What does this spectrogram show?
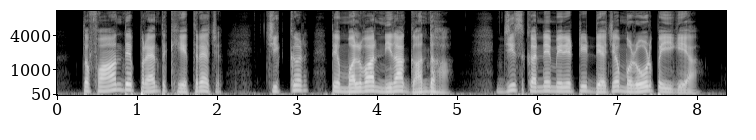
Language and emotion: Dogri, disgusted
